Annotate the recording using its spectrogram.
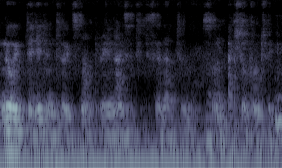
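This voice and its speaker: A man with a French accent at a moderate pace, with audible room echo. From France. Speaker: film director. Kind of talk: interview. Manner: halting, many fillers and restarts.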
